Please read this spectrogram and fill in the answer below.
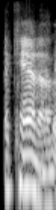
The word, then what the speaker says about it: Akana: How do you say her name? Her last name? – Anna Akana. Akana.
